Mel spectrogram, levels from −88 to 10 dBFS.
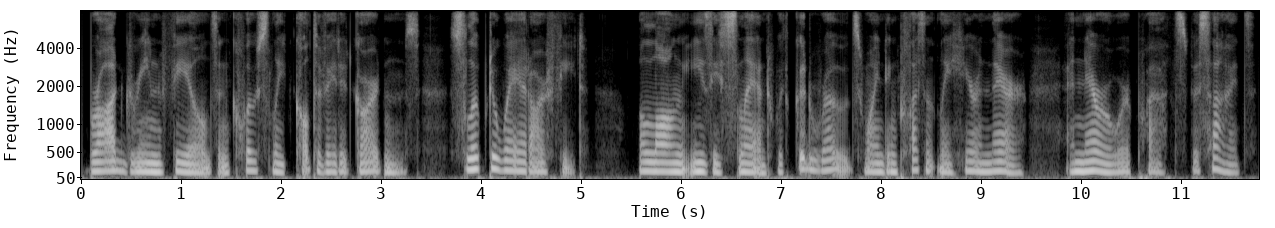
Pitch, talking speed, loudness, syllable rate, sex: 160 Hz, 150 wpm, -19 LUFS, 4.5 syllables/s, female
